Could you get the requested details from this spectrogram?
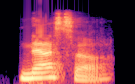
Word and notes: NASA: Indian

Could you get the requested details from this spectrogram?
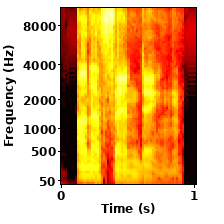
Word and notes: Unoffending: British English

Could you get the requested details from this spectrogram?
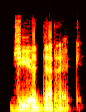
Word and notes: geodetic: American English

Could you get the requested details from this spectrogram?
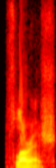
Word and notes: flourish: American English

